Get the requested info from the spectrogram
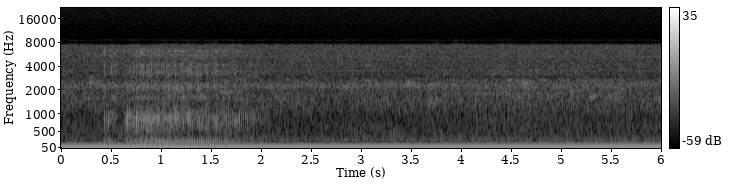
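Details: Low, rumbling snore on one breath over steady background noise from a sleeper; snoring during sleep.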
